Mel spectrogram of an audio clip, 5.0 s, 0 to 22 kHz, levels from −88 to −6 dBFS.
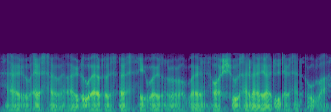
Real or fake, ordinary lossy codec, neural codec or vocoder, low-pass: fake; AAC, 32 kbps; autoencoder, 22.05 kHz, a latent of 192 numbers a frame, VITS, trained on many speakers; 3.6 kHz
